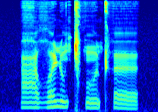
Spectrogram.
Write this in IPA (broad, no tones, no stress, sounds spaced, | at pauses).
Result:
ʕ ɘ ʁʷ ɘ ɳ ũ ǀʰ õ ʈʰ œ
